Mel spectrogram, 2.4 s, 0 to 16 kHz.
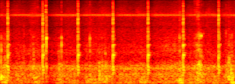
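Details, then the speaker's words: Citroën C4 Picasso rear body noise: sharp dry cracks, a few per second as the body flexes; loose spot weld at a torsion point lets two panels rub, noise stops when panel is held by hand. "então ou seja esse ponto de soldo aqui ó quando a carroceria trabalha o carro tá tendo atrito de uma das duas latas né que esse é um ponto estratégico de torção uma lata estrega na outra onde faz esse estralo aqui"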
